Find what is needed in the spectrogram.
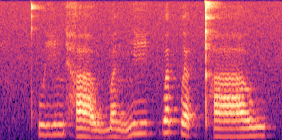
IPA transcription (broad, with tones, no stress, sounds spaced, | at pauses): kʷʰ iː˨˧ n h aː˨˩ w m ɐ˨˩ n n̪ iː˥ k̚ w ɐ˥ k̚ l ɐ˨˥ k̚ t̪ʰ aː˨˧ w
